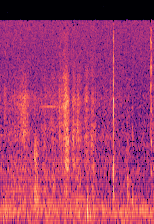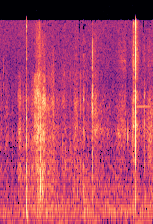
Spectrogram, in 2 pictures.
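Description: Near silence in a small room, with a few faint clicks of steel surgical instruments, a needle holder and forceps, being worked while a buried suture is placed. The sharpest clicks come a little before the middle and near the end.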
